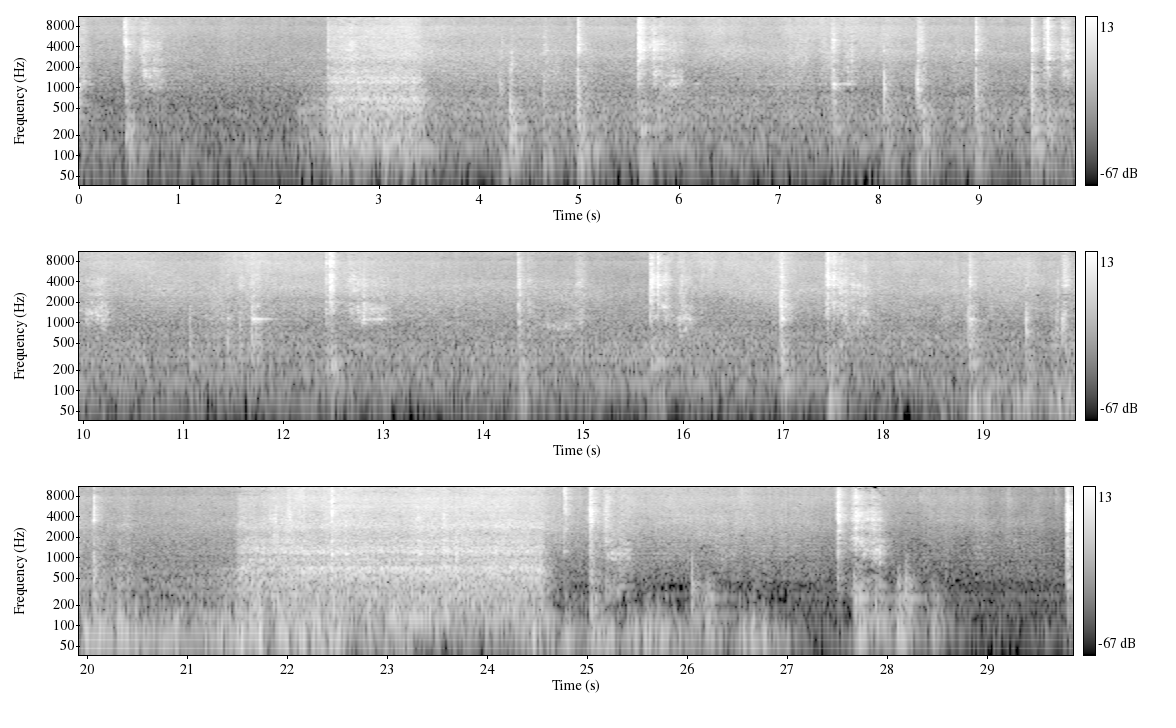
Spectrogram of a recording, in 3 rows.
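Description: Noodles and vegetables sizzling in a wok over a gas wok burner, with a metal spatula scraping and clacking against the wok many times. The sizzle swells loudly twice, about three seconds in and again from about 21 to 24 seconds in, and dies down over the last few seconds as the heat is off.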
